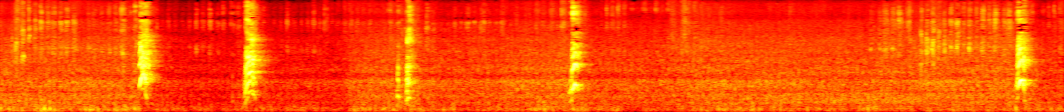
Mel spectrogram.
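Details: Whisky, a male Shih Tzu, gives short, sharp barks, single and irregularly spaced every one to five seconds.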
